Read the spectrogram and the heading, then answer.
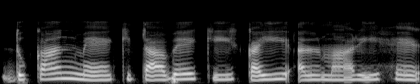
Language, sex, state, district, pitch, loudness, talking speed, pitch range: Hindi, female, Arunachal Pradesh, Lower Dibang Valley, 220 Hz, -16 LUFS, 100 wpm, 210-240 Hz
